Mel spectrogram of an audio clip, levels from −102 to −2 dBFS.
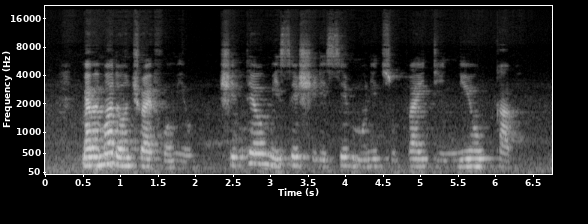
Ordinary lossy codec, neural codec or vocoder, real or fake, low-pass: Opus, 64 kbps; none; real; 19.8 kHz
